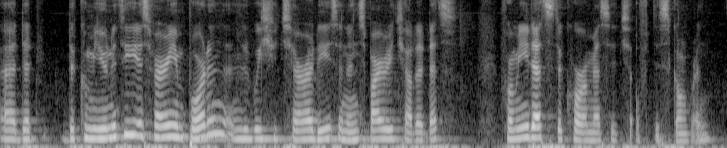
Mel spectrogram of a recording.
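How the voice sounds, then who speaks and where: At a very fast pace, a woman speaks at a medium pitch with a dark, mellow tone and ordinary pitch variation, with audible room echo. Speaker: public auditor, conference participant. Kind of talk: panel discussion. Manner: hesitant, some fillers.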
